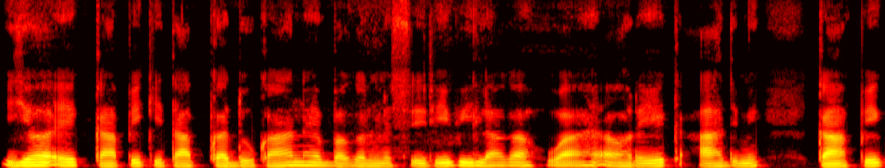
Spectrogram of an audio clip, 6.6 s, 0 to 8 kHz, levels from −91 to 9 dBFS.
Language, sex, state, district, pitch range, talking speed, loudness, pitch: Hindi, female, Bihar, West Champaran, 130-145 Hz, 170 wpm, -20 LUFS, 135 Hz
